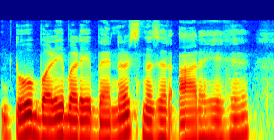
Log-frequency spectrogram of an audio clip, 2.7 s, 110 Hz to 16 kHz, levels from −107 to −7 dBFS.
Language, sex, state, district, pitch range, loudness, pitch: Hindi, male, Assam, Kamrup Metropolitan, 110-120 Hz, -15 LUFS, 115 Hz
